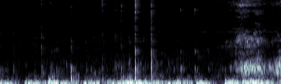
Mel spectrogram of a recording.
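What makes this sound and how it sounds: Long nails scratch and rub the textured back of a closed teal faux leather e-reader cover. The result is a quiet, low, muffled rubbing broken by scattered soft ticks and clicks, turning into a brighter scratchy hiss near the end.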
